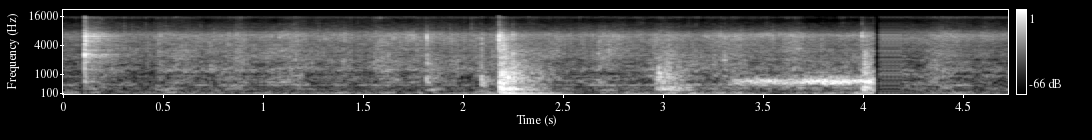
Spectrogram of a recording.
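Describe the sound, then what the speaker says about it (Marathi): Spices sizzle and fry in hot oil as a spoon stirs them in a pan for sprouted green moong sabji, with steady crackle and occasional scraping stir strokes close up. "मसाले छान परतत आले आहे आणि हे बघा आजूबाजूला तेल पण छान असं सुटत आलं आहे"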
